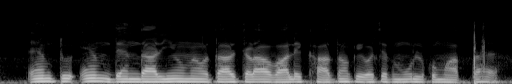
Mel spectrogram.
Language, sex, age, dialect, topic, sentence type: Hindi, male, 60-100, Awadhi Bundeli, banking, statement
